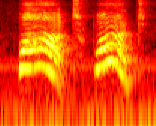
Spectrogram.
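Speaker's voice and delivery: high, loud startled cry; frightened girls crying out; alarmed question. A narrator's reading. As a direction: gasp it out in alarm.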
